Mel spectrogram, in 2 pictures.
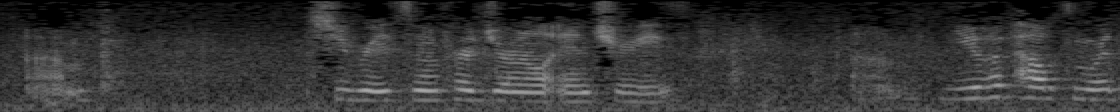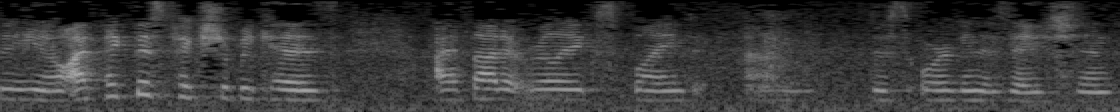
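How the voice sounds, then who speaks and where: Against noticeable background noise, a woman with a fairly high voice speaks at a moderate pace with fairly even intonation and long, frequent pauses. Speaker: student presenter. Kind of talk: student presentation.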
